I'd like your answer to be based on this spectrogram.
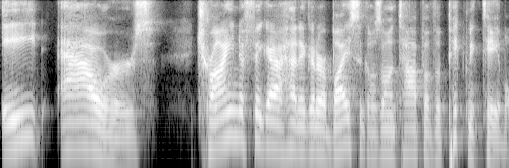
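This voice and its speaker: Over a quiet background, a man speaks at a moderate pace in an unremarkable speaking voice. His pitch is fairly high and his intonation is lively. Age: 50s. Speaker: podcast host. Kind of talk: casual chat.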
